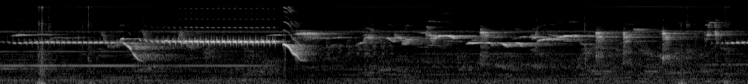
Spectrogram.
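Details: Male common iora in full song, its variations filled with other birds' phrases. A long, steady, high whistle gives way to a steep downward slur, followed by a busy run of short, varied whistled notes and chirps.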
